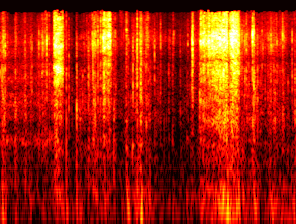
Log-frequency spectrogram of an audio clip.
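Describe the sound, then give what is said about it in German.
Red Christmas gift wrapping paper around a home-burned CD or DVD is torn open in several sharp ripping bursts, with crinkling and rustling between them and a longer, louder tear near the end. No one speaks. “hübsch in eine rote Weihnachtsgeschenk, in einem Geschenkpapier verpackt, ja. Soll ich aufmachen?”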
